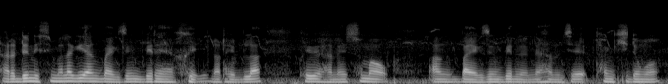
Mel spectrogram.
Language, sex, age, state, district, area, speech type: Bodo, male, 18-30, Assam, Udalguri, urban, spontaneous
